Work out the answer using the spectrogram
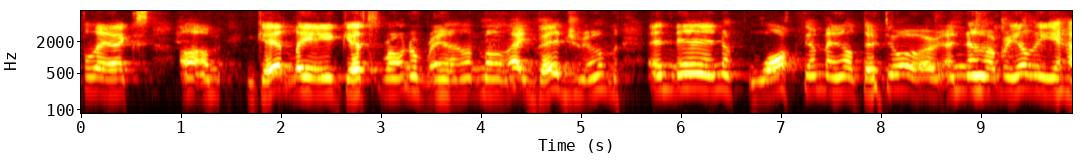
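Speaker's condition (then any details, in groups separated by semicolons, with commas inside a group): Essential tremor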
